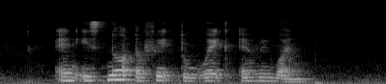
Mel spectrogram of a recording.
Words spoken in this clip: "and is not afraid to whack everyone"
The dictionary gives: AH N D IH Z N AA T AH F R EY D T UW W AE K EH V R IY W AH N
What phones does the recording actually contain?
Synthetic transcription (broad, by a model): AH N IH S N AA T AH F EY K T UW W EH K EH V R IY W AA N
